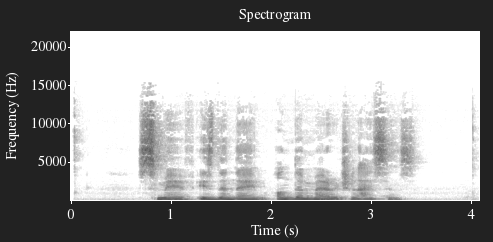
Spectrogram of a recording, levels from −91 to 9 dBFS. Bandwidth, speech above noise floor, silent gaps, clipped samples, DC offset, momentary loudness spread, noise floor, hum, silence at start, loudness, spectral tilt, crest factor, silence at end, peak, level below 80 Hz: 15.5 kHz; 38 dB; none; under 0.1%; under 0.1%; 10 LU; -72 dBFS; none; 0.05 s; -33 LUFS; -3.5 dB/octave; 22 dB; 0.65 s; -14 dBFS; -68 dBFS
